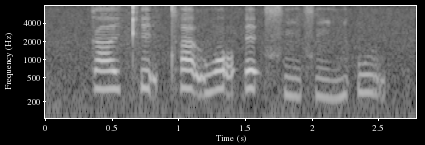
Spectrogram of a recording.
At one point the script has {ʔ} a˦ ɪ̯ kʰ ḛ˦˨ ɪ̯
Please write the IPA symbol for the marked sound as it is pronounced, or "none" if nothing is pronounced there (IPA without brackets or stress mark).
k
